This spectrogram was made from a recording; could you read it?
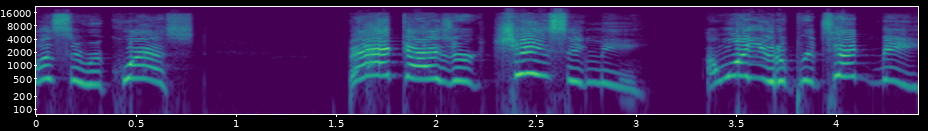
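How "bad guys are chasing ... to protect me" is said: put-on very high, very loud, clumsy girl voice. Voicing a young lady asking a sorcerer for protection, failed attempt at a girl voice. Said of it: "I cannot do a girl".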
